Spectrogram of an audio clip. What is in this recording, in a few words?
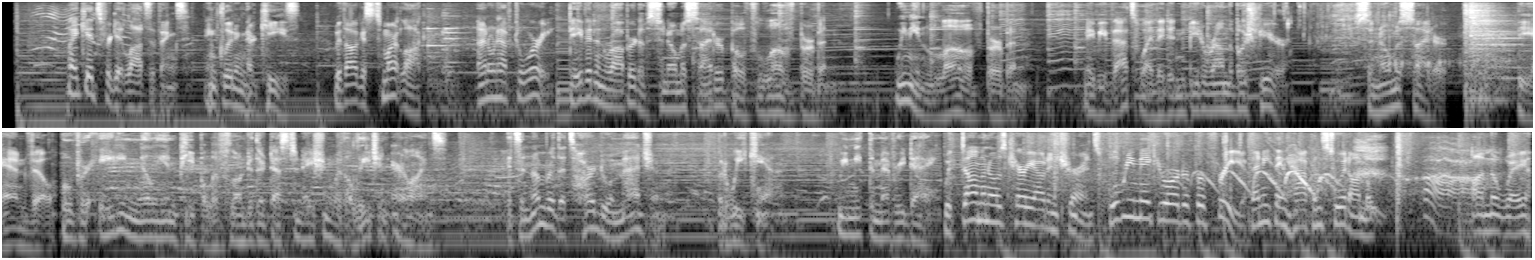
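MALE VOICE American English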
